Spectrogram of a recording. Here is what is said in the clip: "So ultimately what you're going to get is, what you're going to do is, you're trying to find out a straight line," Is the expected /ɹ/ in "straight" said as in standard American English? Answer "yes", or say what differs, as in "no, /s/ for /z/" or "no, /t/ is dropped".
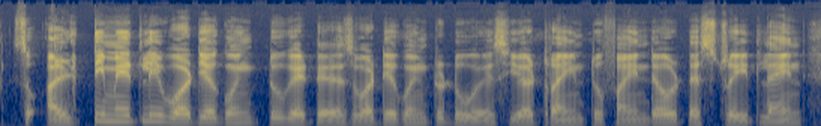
yes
